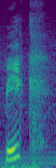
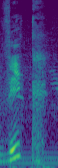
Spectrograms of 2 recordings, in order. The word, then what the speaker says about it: Vic: here this is the town of bck or Vic depends how you pronounce it in the Spanish way or the English way or the Catalan way actually so we're in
